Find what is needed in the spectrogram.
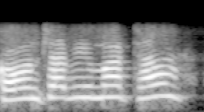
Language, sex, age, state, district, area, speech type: Hindi, male, 45-60, Uttar Pradesh, Hardoi, rural, conversation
